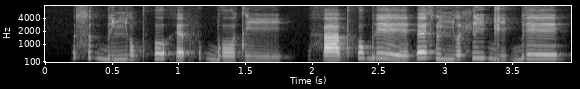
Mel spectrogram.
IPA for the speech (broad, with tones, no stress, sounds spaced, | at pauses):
s ʊ˦ ɡ͡b ɪ˨ ɲ ɔ˨ pʰ o˦ h ɛ˨ f ʊ˦ ɡ͡b oː˨ t iː˨ | h aː˨ pʰ o˦ b eː˦˨ | ɛ˦ s ũ˨ ɲ ɔ˨ ʃ iː˦ ɡ iː˨ ɡ͡b eː˦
